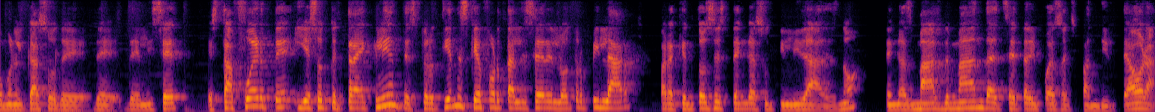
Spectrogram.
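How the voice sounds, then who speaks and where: With lively intonation and a fairly high pitch, a man speaks at a moderate pace in a plain, everyday voice. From Mexico, Guerrero state. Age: 50s. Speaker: sales expert. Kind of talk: interview on a live-streamed podcast.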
